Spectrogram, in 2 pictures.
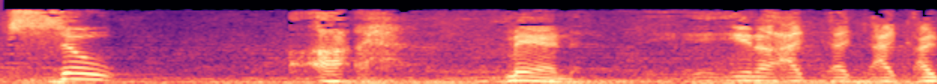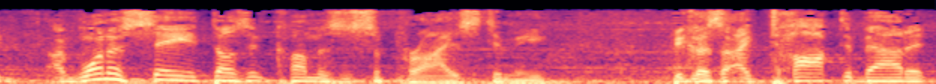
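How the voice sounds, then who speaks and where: A sports talk show host with a medium-pitched voice speaks in an animated, unhurried way, full of restarts and fillers. The casual radio chat comes through slightly muffled broadcast audio with music playing behind him.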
